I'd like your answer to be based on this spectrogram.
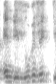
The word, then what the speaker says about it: Andy Ludewig: Ja, mein Name ist äh, Andy Ludewig, wie du bereits richtig gesagt hattest.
